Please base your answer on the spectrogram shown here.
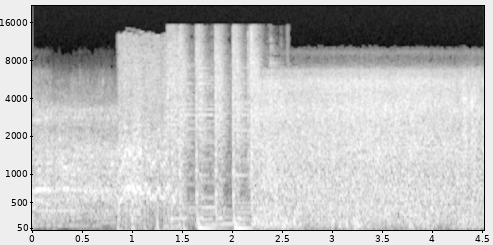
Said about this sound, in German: Doch aufgepasst, hier kommt keine Laola-Welle, hier kommt die perfekte Welle vom Atlantik. Ich bin, ich bin im sündhaft schönen Cadiz.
